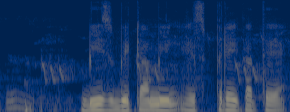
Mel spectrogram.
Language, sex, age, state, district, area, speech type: Santali, male, 45-60, West Bengal, Malda, rural, spontaneous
